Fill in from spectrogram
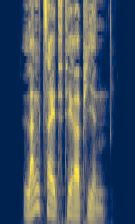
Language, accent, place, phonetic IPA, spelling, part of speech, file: German, Germany, Berlin, [ˈlaŋt͡saɪ̯tteʁaˌpiːən], Langzeittherapien, noun, De-Langzeittherapien.ogg
- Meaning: plural of Langzeittherapie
